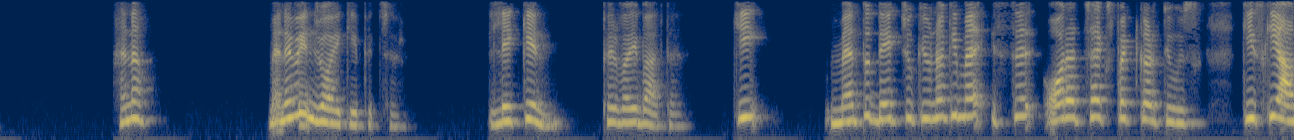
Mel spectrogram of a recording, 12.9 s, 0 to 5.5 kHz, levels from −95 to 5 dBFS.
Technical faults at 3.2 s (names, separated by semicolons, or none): none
